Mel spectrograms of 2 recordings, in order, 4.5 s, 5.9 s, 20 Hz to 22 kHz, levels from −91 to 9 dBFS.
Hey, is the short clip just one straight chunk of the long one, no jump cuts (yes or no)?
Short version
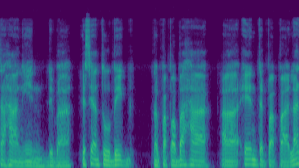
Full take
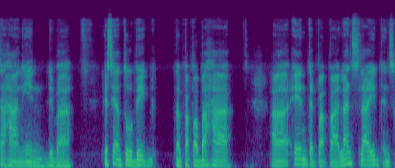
no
